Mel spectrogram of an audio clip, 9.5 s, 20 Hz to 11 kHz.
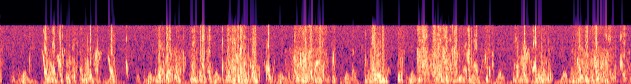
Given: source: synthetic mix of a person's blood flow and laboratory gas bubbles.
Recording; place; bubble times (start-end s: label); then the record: Doppler ultrasound of blood flow; precordium
0.00-0.04 s: bubbles
0.42-0.48 s: bubbles
0.61-1.53 s: bubbles
1.60-1.76 s: bubbles
1.86-1.95 s: bubbles
2.32-2.80 s: bubbles
2.83-3.21 s: bubbles
3.29-4.13 s: bubbles
4.25-5.05 s: bubbles
5.27-5.37 s: bubbles
5.45-5.87 s: bubbles
5.95-6.08 s: bubbles
6.24-7.43 s: bubbles
7.67-8.33 s: bubbles
8.53-9.47 s: bubbles
From the record:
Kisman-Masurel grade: 444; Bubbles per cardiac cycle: continuous sound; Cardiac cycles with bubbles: 100%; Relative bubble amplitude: maximal (0.775 to 0.999); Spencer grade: 4 (maximum detectable bubble signal sounding continuously throughout systole and diastole of every cardiac period, and overriding the amplitude of the normal cardiac signals); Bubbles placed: only in the low amplitude regions of the cardiac cycle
